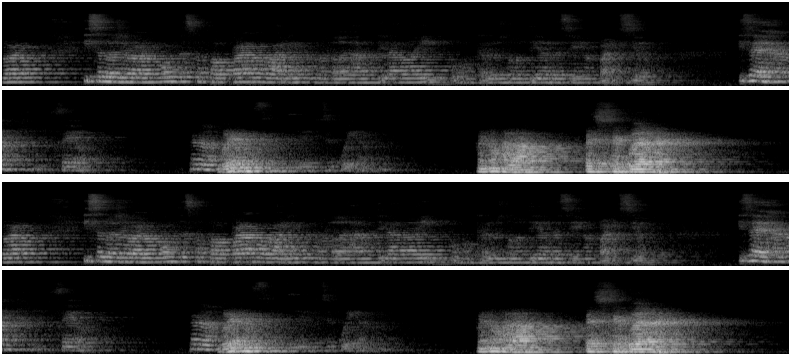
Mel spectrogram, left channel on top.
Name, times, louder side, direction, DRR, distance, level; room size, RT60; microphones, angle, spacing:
voice 1, 0.0-6.4 7.4-8.7 9.7-11.6, equal, 15° right, -11 dB, 0.7 m, -34 dB
voice 2, 10.0-10.4 12.6-13.2 13.7-14.6, equal, 35° left, -10 dB, 1.1 m, -20 dB
3.9 x 2.5 x 2.5 m, 1.5 s
head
